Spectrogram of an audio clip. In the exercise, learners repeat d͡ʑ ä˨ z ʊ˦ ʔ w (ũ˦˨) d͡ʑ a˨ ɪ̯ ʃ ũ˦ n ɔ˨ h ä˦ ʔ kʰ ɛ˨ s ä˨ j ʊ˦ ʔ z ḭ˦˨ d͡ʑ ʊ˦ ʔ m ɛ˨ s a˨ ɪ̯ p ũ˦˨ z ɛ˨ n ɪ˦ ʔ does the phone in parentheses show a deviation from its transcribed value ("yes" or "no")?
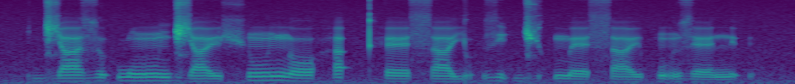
yes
